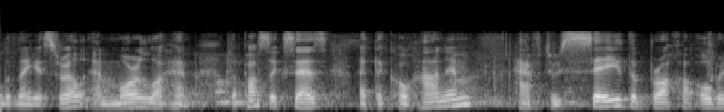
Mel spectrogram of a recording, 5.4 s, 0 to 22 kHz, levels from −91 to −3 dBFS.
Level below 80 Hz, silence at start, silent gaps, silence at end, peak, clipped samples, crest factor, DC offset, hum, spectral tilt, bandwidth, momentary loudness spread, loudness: -82 dBFS; 0 s; none; 0 s; -10 dBFS; under 0.1%; 20 dB; under 0.1%; none; -4 dB/octave; 7.6 kHz; 10 LU; -29 LUFS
